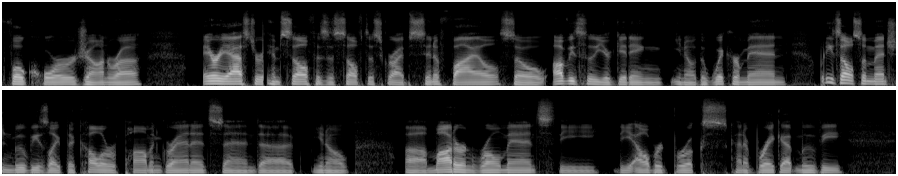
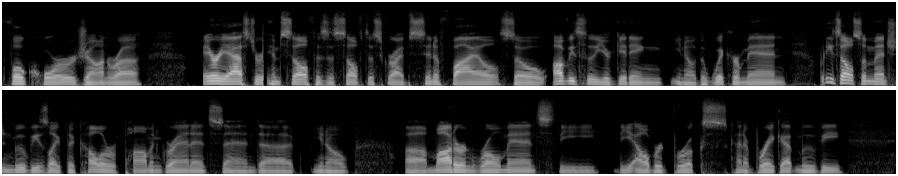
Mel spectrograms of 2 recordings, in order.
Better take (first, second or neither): neither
